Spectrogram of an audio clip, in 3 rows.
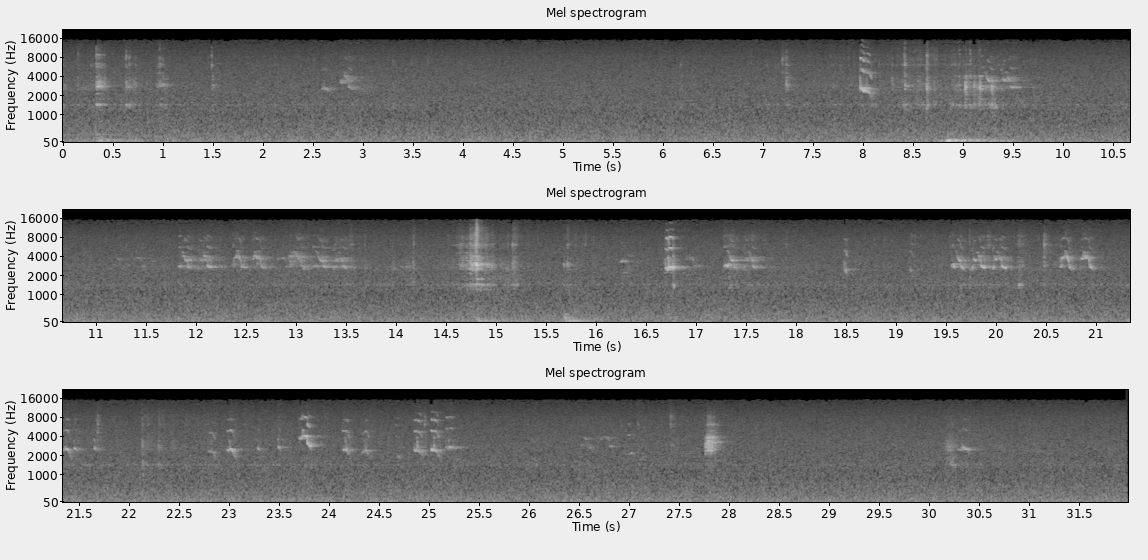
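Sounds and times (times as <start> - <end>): birds chirping: 2.6 - 3.2, 7.9 - 9.8, 11.1 - 13.8, 16.2 - 17.8, 18.5 - 21.8, 22.7 - 25.4, 26.5 - 28.0.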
